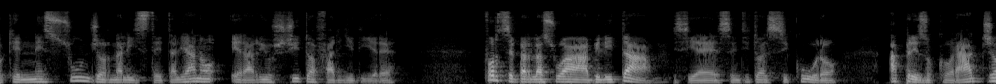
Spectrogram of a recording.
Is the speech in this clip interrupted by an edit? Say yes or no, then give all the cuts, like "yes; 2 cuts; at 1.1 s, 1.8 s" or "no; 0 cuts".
yes; 1 cut; at 6.7 s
